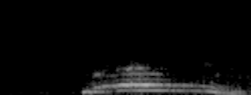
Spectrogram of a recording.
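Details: Female house cat begging to be let outdoors, giving one clear, drawn-out, tonal meow lasting about a second, level then dropping at the end, in a quiet room.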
